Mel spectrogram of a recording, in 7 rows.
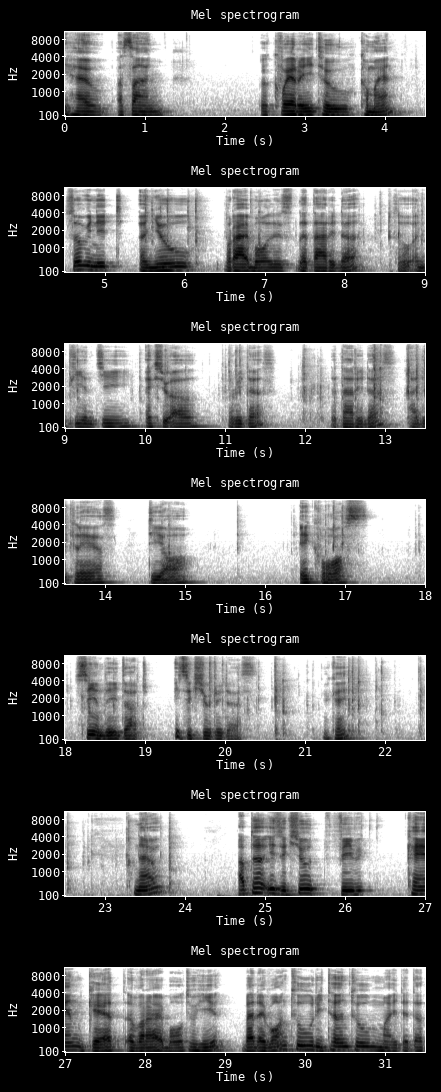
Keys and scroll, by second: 5.4 Tab, 6.8 Return, 8.2-11.6 typing, 12.3 Down, 12.8 Return, 13.1-14.6 typing, 16.8 v, 18.1 Return, 18.4-20.3 typing, 20.5 Return, 21.3 shift+9, 21.8 ;, 22.3 Return, 22.8 ctrl+s, 23.6 Return.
